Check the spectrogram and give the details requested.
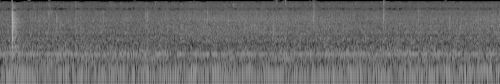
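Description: Diced potato and onion sizzling steadily in oil in a metal kadai, with one sharp metallic clink just after the start.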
